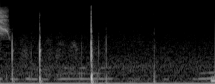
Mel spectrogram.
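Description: Light clicks and taps of a stylus on a drawing tablet while a line is written, with one sharper click near the middle, over a faint low hum.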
